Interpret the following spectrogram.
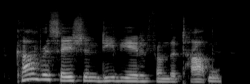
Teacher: you want to start high and then go low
